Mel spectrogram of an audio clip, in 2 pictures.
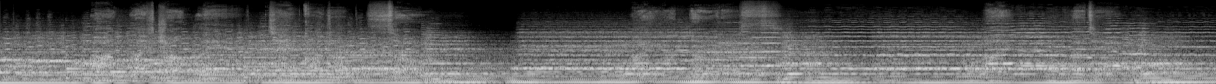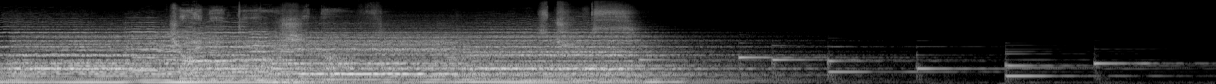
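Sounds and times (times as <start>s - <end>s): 
strings: 0.0s - 20.5s.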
